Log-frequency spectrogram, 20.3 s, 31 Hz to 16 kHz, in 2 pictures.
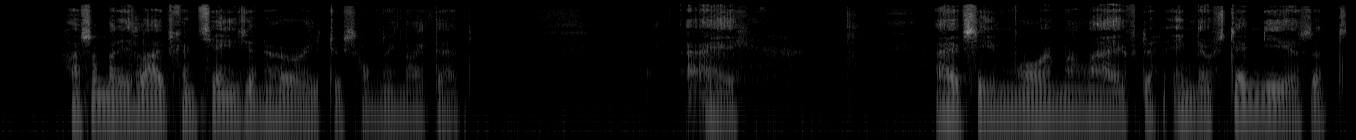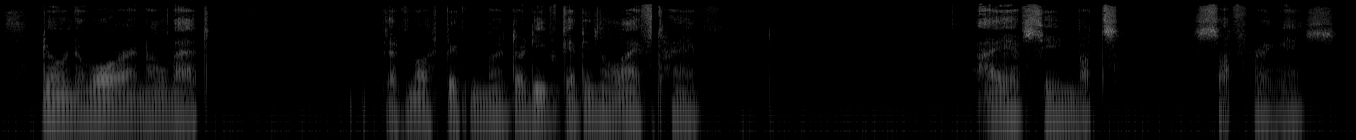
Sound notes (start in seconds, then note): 14.9 pauses for 3 seconds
